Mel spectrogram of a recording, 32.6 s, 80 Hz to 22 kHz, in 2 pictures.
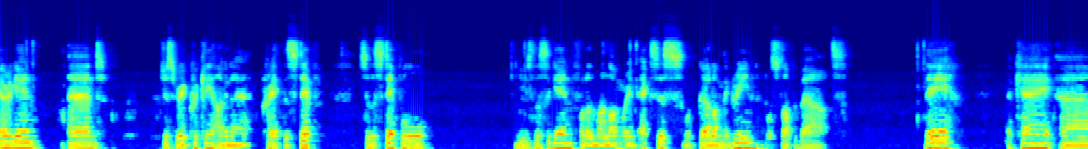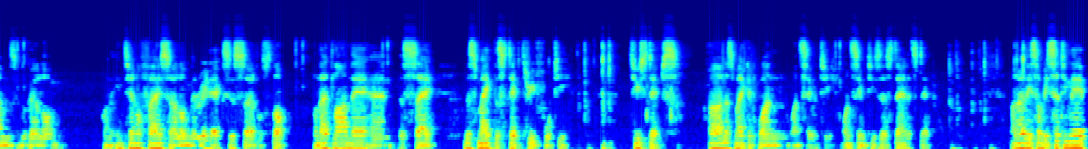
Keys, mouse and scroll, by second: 24.4 KP_3, 24.8 KP_4, 25.1 KP_0, 30.3 ctrl+z, 30.5 KP_1, 30.8 KP_7, 31.1 KP_0.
